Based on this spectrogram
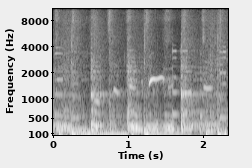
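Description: A person whistles a tune over musical accompaniment with a steady low bass. The whistled notes are bright and melodic, some held and a few gliding in pitch, and they sit clearly above the backing.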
